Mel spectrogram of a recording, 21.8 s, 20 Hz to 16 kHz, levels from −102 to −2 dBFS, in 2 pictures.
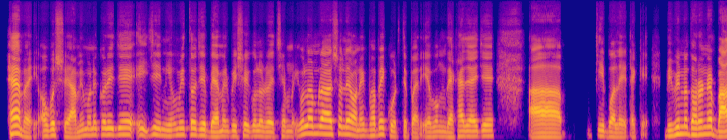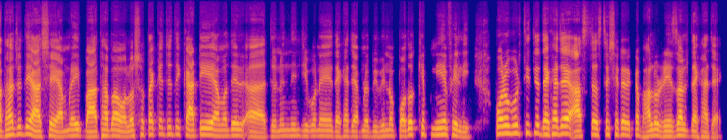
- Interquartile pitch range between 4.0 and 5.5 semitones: Yes, average, 4.4 semitones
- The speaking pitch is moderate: Yes, medium, 150 Hz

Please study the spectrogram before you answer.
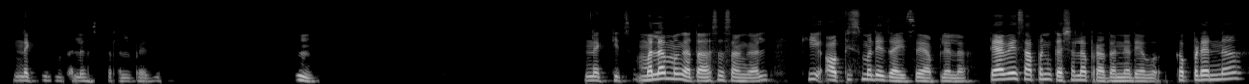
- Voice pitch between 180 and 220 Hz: Yes, medium, 185 Hz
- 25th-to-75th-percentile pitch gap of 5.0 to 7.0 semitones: Yes, wide, 5.6 semitones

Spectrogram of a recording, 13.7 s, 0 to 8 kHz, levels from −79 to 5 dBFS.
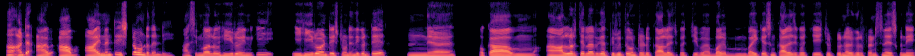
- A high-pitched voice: No, medium, 175 Hz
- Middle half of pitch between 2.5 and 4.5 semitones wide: Yes, average, 3.4 semitones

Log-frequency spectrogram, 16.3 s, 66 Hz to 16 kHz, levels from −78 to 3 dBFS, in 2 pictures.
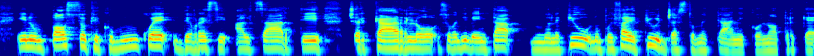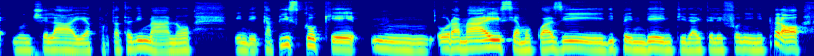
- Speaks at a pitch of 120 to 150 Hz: Yes, low, 135 Hz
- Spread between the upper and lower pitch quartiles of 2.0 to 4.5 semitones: Yes, average, 2.9 semitones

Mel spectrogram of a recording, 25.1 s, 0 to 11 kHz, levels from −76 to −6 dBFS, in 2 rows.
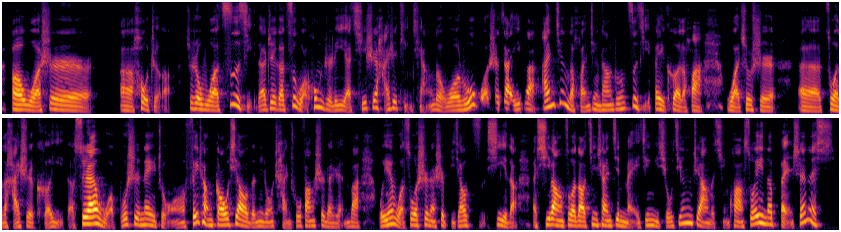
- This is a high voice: No, medium, 145 Hz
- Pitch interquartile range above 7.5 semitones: No, wide, 5.4 semitones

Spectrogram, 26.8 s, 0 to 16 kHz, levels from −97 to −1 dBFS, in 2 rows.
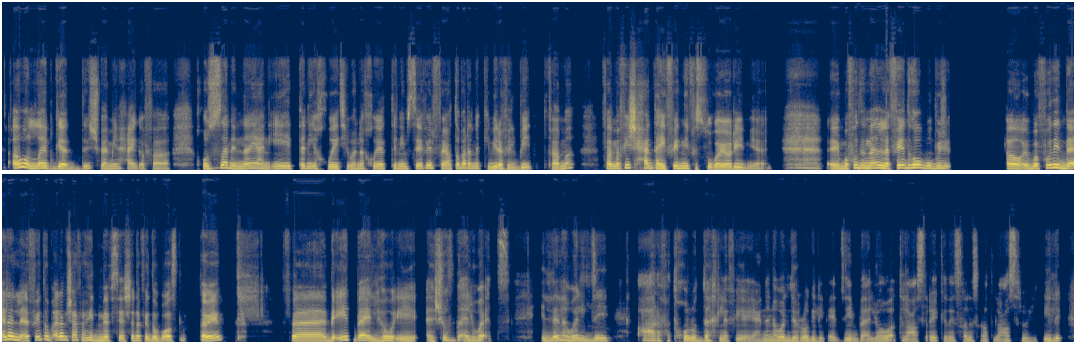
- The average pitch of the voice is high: Yes, high, 195 Hz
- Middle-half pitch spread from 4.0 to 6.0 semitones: Yes, average, 4.5 semitones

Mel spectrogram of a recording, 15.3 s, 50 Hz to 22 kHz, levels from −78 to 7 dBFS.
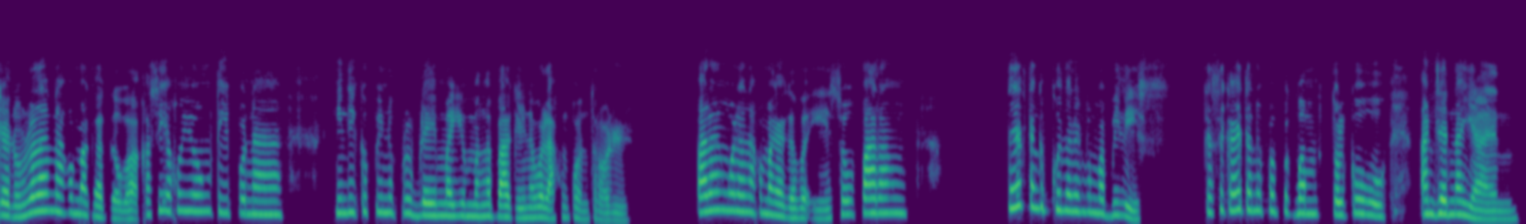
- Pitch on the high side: Yes, high, 235 Hz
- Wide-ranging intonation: Yes, wide, 6.2 semitones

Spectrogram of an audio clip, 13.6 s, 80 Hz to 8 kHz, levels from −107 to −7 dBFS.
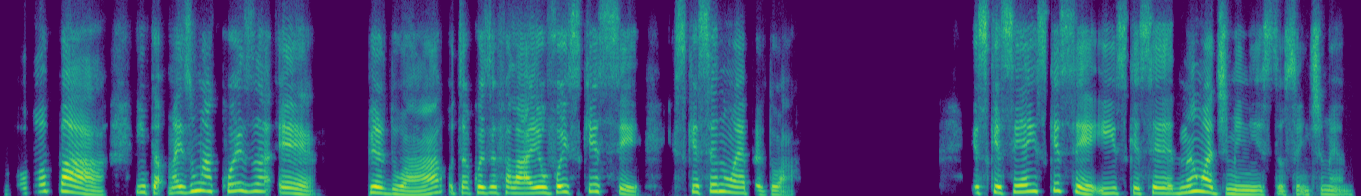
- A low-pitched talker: No, high, 225 Hz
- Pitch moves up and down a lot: Yes, wide, 6.3 semitones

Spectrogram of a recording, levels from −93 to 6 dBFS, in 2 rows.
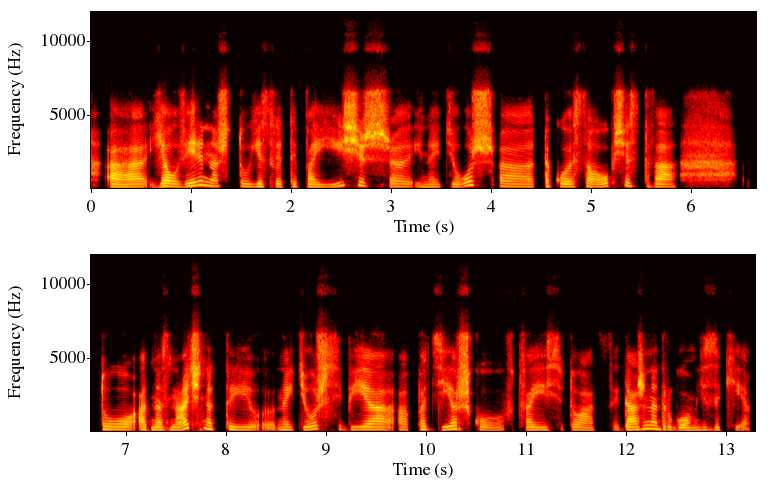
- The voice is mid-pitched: Yes, medium, 175 Hz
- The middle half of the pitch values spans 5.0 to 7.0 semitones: No, narrow, 2.5 semitones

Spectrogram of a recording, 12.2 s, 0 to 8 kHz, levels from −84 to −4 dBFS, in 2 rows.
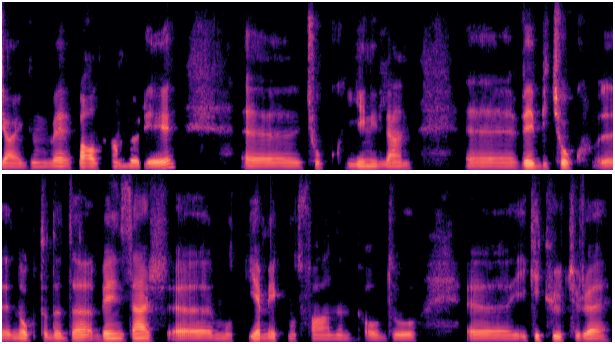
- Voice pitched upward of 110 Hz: No, very low, 95 Hz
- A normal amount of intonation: No, narrow, 1.7 semitones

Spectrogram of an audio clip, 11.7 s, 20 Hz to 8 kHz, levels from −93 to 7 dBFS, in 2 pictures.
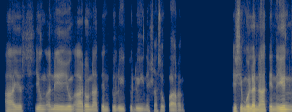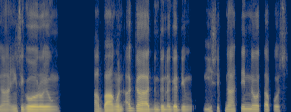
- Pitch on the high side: No, low, 110 Hz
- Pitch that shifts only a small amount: Yes, narrow, 2.2 semitones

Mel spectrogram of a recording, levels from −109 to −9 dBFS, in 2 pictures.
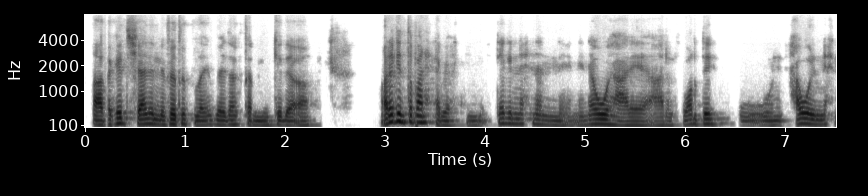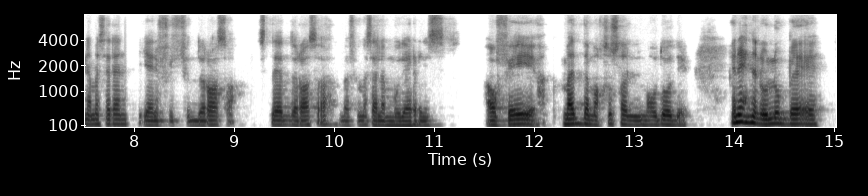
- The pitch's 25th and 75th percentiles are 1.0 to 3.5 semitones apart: Yes, average, 3.0 semitones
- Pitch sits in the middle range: No, low, 115 Hz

